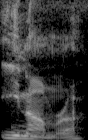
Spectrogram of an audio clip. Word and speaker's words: Inamra: Inamra, am I right? Yeah, in saying so it's Inamra. Inamra, Yeah. Okay. So I have the pronunciation in my bio on Instagram, I believe.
